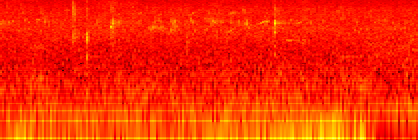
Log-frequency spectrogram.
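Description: Outdoor ambience: a steady low rumble of breeze on the microphone, with a few faint bird chirps now and then.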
